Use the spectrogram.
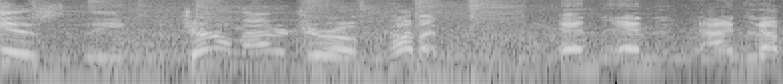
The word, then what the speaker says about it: Cummins: He is the general manager of Cummins. And did I pronounce that right? That's correct. Cummins, no G. No G in Cummins.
